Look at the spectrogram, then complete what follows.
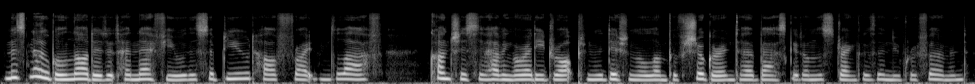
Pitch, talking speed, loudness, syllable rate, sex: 225 Hz, 195 wpm, -17 LUFS, 5.6 syllables/s, female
